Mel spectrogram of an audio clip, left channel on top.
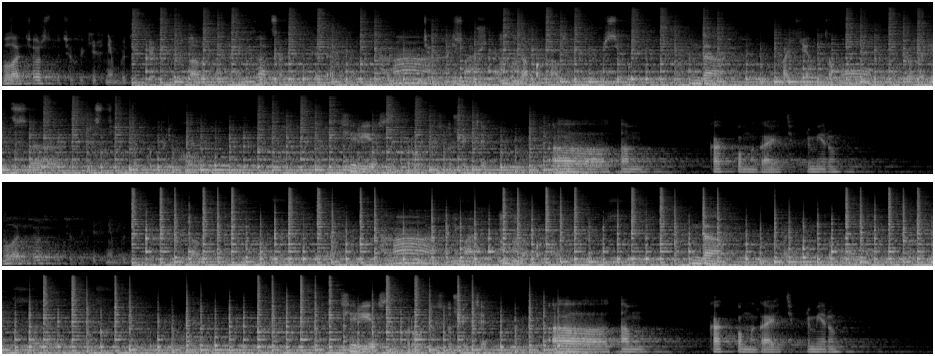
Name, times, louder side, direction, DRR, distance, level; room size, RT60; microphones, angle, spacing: voice 1, 0.0-7.0 7.8-11.3, left 3 dB, 75° left, 10 dB, 0.7 m, -37 dB
sound 1, 1.3-15.0, right 2 dB, 40° right, 0.7 m, -27 dB
voice 2, 3.8-5.2 6.9-7.3 12.7-14.2 14.7-15.8 16.4-17.1 17.4-17.7, right 2 dB, 15° right, 11 dB, 0.4 m, -29 dB
17.0 x 6.2 x 4.6 m, 2.1 s
head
